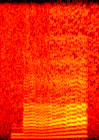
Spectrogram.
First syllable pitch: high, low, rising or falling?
rising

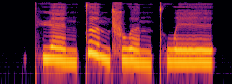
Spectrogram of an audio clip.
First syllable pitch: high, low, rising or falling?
low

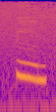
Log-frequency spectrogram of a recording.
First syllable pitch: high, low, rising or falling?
low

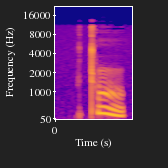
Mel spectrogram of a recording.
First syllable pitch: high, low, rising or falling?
falling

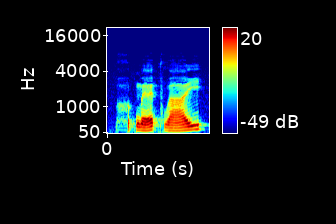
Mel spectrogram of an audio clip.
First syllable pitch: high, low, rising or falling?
low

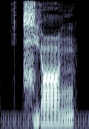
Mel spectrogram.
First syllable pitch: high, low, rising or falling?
rising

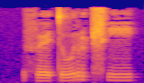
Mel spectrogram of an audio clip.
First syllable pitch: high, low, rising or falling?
low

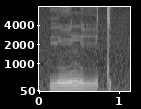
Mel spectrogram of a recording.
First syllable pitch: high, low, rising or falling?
rising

